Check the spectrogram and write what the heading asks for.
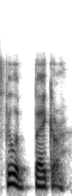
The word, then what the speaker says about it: Philip Baker: tax stories and uh today my guest is Philip Baker uh did I pronounce it right philli absolutely right bakeer like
